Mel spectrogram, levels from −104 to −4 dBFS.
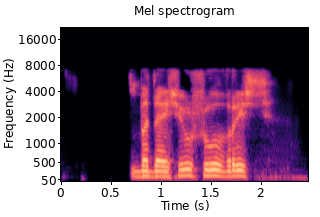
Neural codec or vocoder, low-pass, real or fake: codec, 16 kHz, 4 kbps, X-Codec, HuBERT features, trained on general audio; 7.2 kHz; fake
